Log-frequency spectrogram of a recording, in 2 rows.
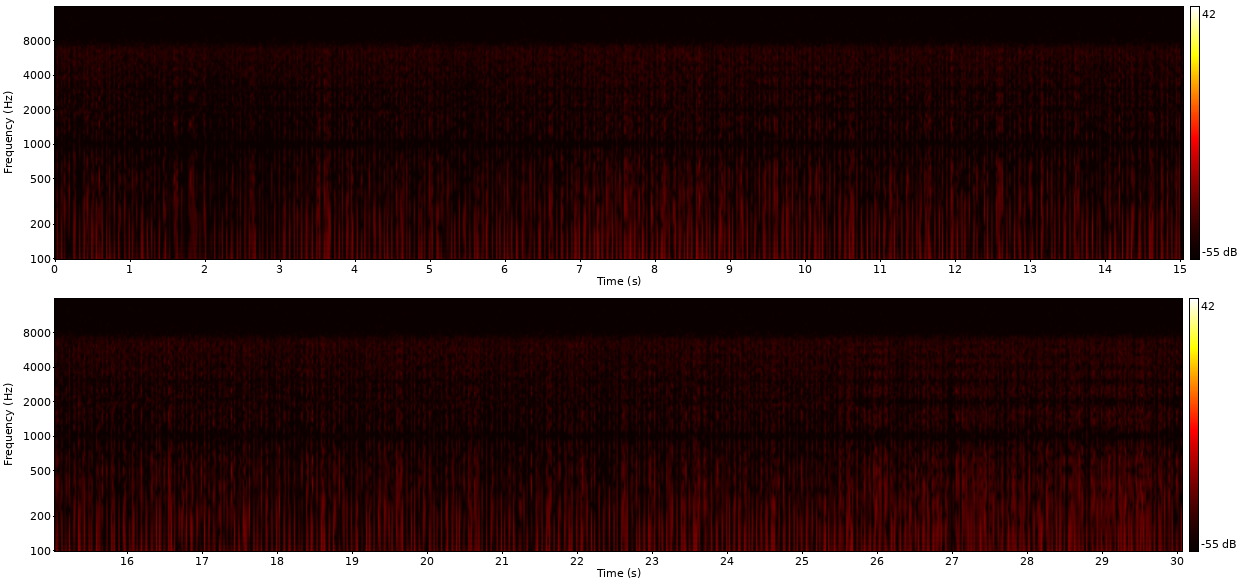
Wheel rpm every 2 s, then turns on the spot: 220, 230, 230, 230, 190, 190, 230, 230, 230, 240, 230, 230, 220, 180, 180.
none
